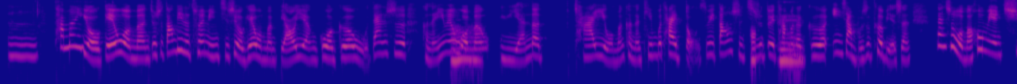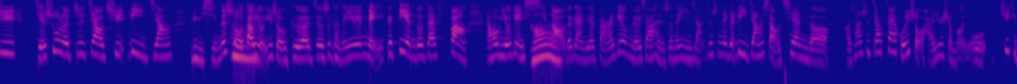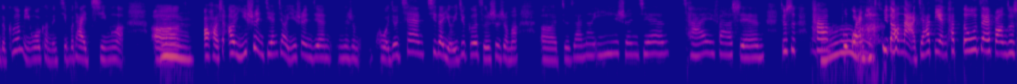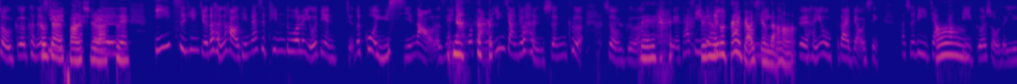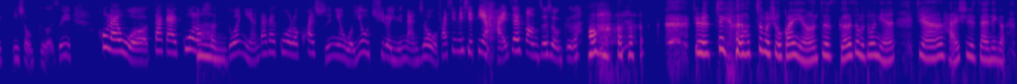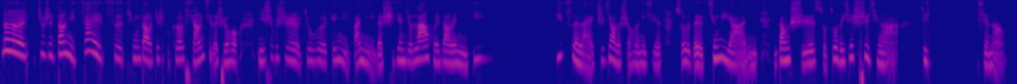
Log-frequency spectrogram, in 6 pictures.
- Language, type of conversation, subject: Chinese, podcast, 有没有那么一首歌，一听就把你带回过去？
- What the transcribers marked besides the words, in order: other background noise; laughing while speaking: "倒有"; singing: "就在那一瞬间，才发现"; other noise; laugh; laugh; laughing while speaking: "对"; laughing while speaking: "还在放这首歌"; laughing while speaking: "哦"; laugh; laughing while speaking: "这个 它"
